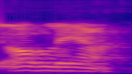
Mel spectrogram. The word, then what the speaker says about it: Orléans: you pronounce it, but I pronounce it Orleans or Orleans. I don't know. Orleans. Aren't you You know French? which one I'm talking about? Yeah. I think it's Don't Orleans. you speak French? Orleans. Yeah, I would say for me it would be Orléans. So I'm Yeah, not your native language is but French. I don't think everybody pronounces it that way.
